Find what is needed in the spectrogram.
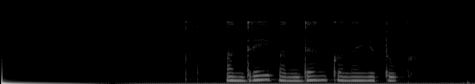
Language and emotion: Russian, neutral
